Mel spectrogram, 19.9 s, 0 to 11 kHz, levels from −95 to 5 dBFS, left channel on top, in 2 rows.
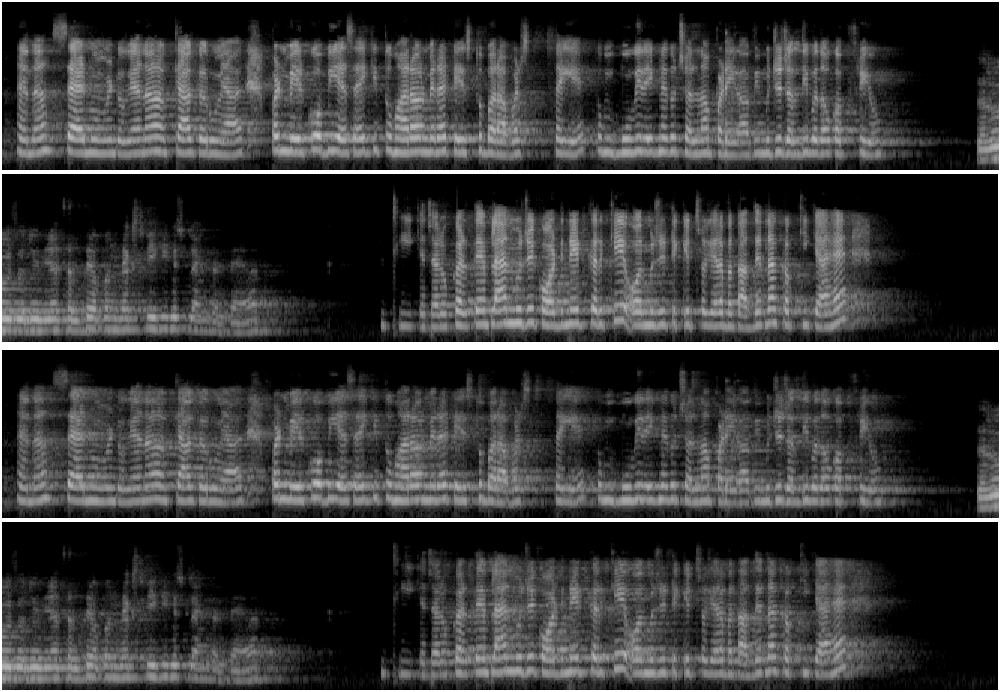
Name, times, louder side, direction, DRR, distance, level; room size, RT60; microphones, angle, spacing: voice 1, 0.2-5.3 5.5-8.8 13.9-18.6, left 5 dB, 80° left, 8 dB, 1.2 m, -32 dB
voice 2, 9.8-12.6, equal, 15° left, 2 dB, 2.2 m, -37 dB
23.0 x 18.0 x 6.8 m, 1.2 s
head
